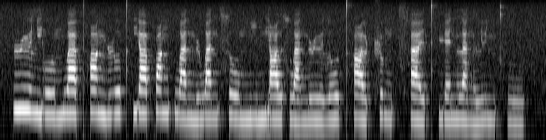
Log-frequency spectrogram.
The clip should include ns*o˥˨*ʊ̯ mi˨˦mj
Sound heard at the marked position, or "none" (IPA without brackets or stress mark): o˨˩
